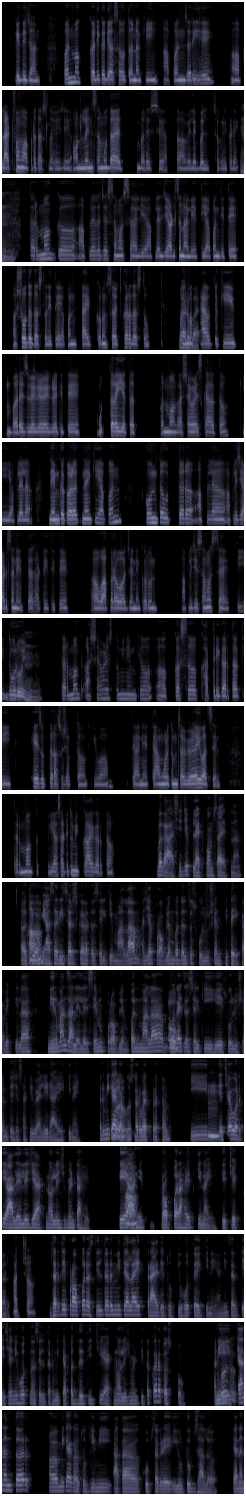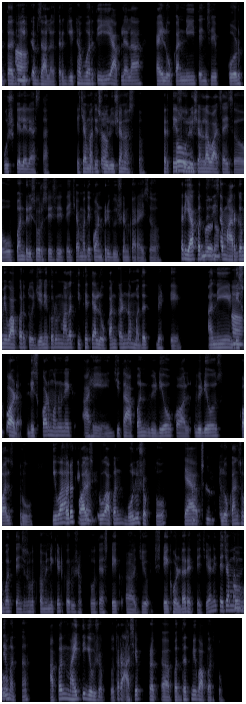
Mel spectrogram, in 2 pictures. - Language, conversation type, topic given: Marathi, podcast, ऑनलाइन समुदायामुळे तुमच्या शिक्षणाला कोणते फायदे झाले?
- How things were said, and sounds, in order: in English: "प्लॅटफॉर्म"; in English: "सर्च"; in English: "प्लॅटफॉर्म्स"; tapping; in English: "रिसर्च"; other background noise; in English: "व्हॅलिड"; in English: "अ‍ॅक्नॉलेजमेंट"; in English: "प्रॉपर"; in English: "चेक"; in English: "अ‍ॅक्नॉलेजमेंट"; in English: "ओपन रिसोर्सेस"; in English: "कॉन्ट्रिब्युशन"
